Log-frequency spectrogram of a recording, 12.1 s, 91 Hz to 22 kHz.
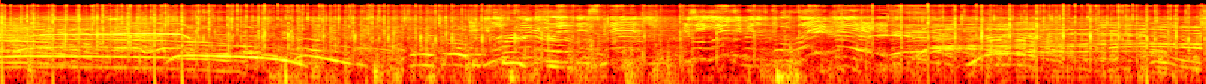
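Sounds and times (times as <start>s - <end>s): crowd cheering and clapping: 0.0s - 12.0s.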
